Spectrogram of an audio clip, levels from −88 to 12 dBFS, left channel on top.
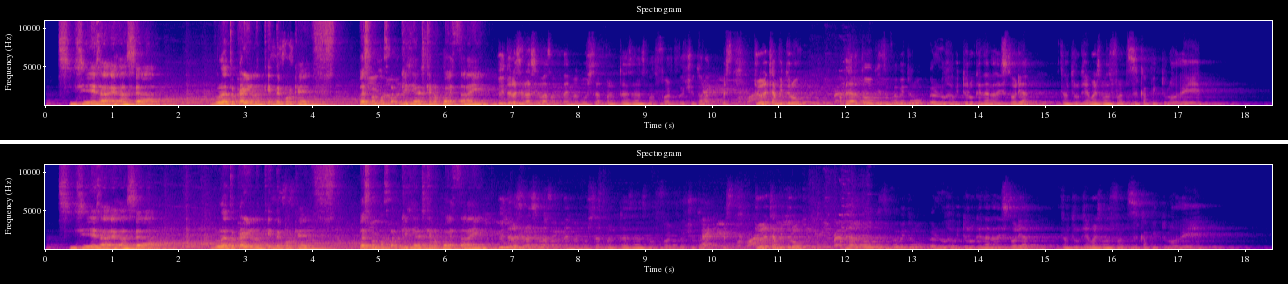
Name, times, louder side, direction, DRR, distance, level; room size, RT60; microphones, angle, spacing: voice 1, 0.2-1.7 2.5-4.3 4.7-6.8, left 2 dB, 30° left, 6 dB, 0.7 m, -21 dB
sound 1, 1.5-12.4, right 2 dB, 50° right, 1.5 m, -39 dB
voice 2, 4.8-6.1 6.8-11.6 11.9-14.8 15.2-17.4, left 2 dB, 85° left, 6 dB, 1.0 m, -30 dB
22.0 x 19.0 x 2.9 m, 2.3 s
head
